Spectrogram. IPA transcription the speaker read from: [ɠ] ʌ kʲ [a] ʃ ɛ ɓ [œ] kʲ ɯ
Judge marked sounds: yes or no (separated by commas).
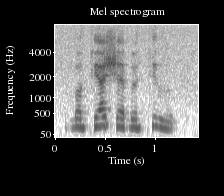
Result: yes, yes, no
